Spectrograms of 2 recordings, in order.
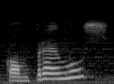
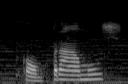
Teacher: Também esta distinção podemos apreciá-la para distinguir o presente do indicativo do pretérito perfeito simples na pessoa nós. Compramos no presente do indicativo com A fechado e compramos no pretérito perfeito simples com A aberto.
